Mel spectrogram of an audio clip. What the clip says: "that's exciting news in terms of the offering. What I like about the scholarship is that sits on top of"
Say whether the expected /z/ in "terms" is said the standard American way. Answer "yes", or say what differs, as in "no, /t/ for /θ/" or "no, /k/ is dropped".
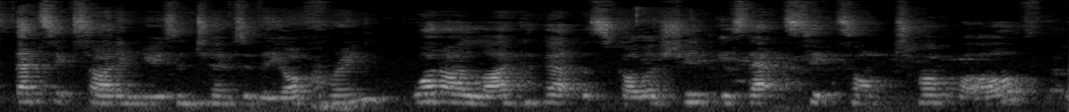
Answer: yes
